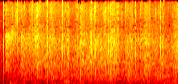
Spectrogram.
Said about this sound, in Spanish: Gracias por todo, un aplauso.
